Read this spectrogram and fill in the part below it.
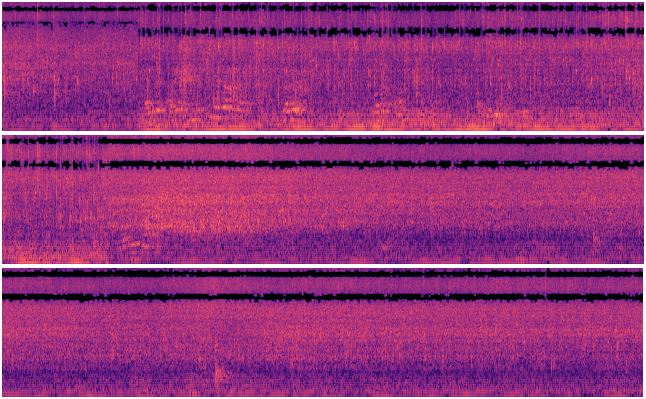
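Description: Hot oil sizzles and crackles steadily in a frying pan.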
